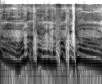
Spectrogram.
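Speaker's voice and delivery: mock, very high, shrill, all-out screaming fit. Retelling how she refused to get in the car: imitating her screaming. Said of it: "just screaming her ass off".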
